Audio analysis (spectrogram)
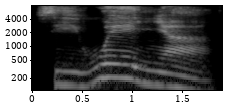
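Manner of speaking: "Cigüeña" stretched, with güe as gwe; very slow word, savouring the W glide; U sounded. Shown as a demonstration. Teacher giving dieresis example, slow demonstration. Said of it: "Acá sí".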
